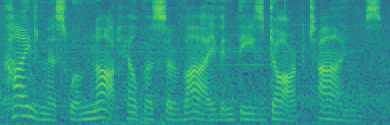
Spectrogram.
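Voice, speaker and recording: An actress playing a hardened, vengeful mystic in a fantasy game, with a solemn, stern delivery. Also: female voice, low voice, takes it slowly, background noise. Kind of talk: fantasy video game voice acting. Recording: loud background ambience.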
